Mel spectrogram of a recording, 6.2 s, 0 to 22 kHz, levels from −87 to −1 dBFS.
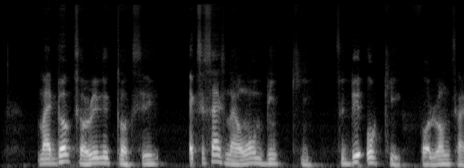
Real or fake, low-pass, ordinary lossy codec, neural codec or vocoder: fake; 19.8 kHz; none; autoencoder, 48 kHz, 32 numbers a frame, DAC-VAE, trained on Japanese speech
